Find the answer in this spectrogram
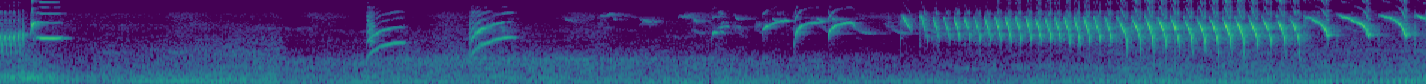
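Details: Canary song for training young canaries: scattered brief upswept whistles amid quiet background, then a loud, fast, high buzzy trill of rapidly repeated notes ending in a few sweeping whistles.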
